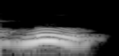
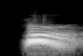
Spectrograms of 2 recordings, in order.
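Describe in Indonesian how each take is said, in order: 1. Bunyi b dilepas biasa, tanpa hembusan napas tambahan. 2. Bunyi b dilepas dengan hembusan napas yang kuat. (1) "Jadi biasa saja" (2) "terlalu banyak apa namanya? Hembusan"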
